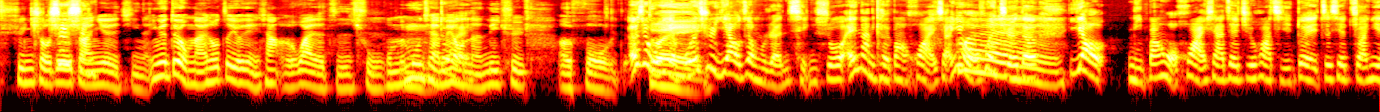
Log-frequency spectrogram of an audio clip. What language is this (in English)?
Chinese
